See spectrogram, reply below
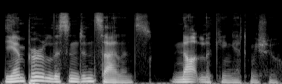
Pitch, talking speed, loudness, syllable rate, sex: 120 Hz, 190 wpm, -18 LUFS, 6.8 syllables/s, male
